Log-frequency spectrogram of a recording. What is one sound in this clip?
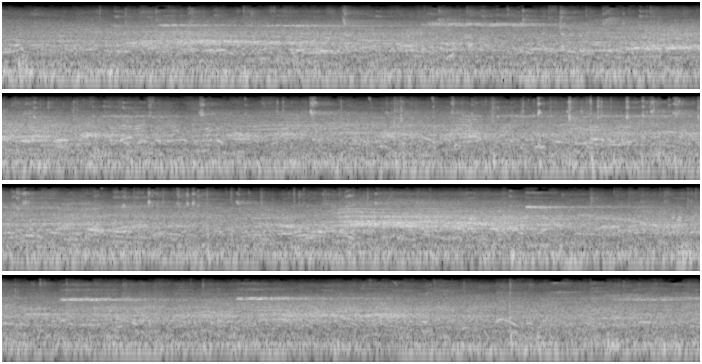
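A crowd of spectators chatters throughout a large echoing hall.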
